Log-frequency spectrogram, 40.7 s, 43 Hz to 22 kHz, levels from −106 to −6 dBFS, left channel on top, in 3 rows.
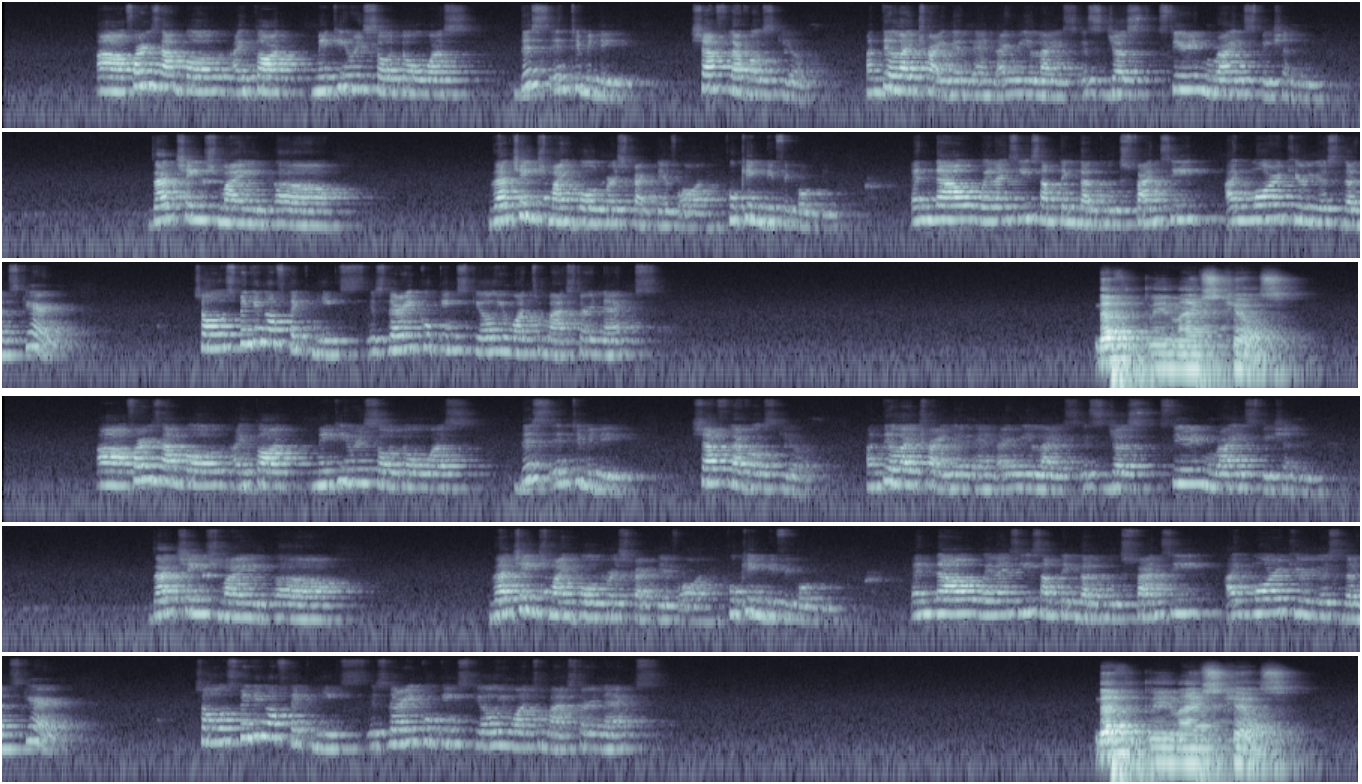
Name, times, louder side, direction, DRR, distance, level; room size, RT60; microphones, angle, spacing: voice 1, 0.9-2.8 3.1-4.5 5.1-6.1 6.9-8.0 8.6-11.4 11.7-13.1 15.0-16.9 18.4-21.9 22.7-25.5 25.8-27.6 29.1-30.5 30.8-33.3, left 2 dB, 90° left, 1 dB, 2.0 m, -31 dB
voice 2, 38.1-40.0, left 1 dB, 20° left, -2 dB, 4.5 m, -23 dB
19.5 x 6.6 x 4.7 m, 0.91 s
head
